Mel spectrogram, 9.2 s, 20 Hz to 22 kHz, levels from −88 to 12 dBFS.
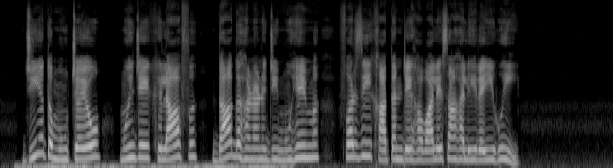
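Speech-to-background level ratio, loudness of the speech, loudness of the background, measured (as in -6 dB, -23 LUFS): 12.0 dB, -24.5 LUFS, -36.5 LUFS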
